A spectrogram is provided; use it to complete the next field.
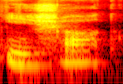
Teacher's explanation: Saitin biri düşdü, biri isə uzun tələffüz edildi.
